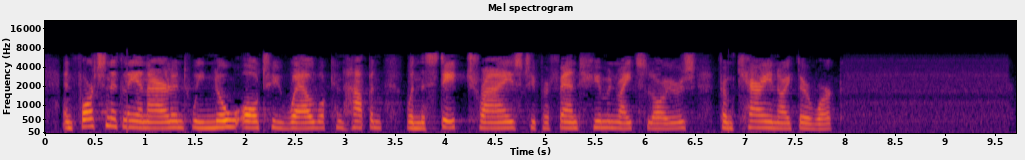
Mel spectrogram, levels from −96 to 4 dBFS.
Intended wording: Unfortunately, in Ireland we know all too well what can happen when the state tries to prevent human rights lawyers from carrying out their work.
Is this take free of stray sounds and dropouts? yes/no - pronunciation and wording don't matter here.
yes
